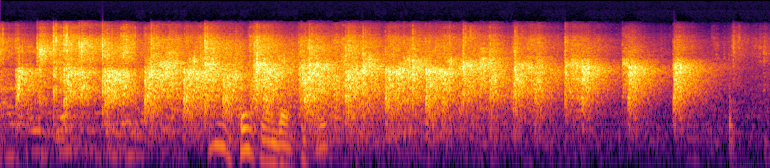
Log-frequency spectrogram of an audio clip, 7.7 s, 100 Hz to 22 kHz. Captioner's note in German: Beifall bei dem BÜNDNIS 90/DIE GRÜNEN und der CDU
